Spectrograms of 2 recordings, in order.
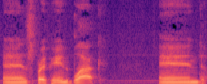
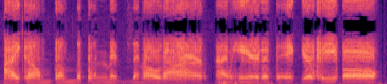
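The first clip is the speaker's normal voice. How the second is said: much lower, slow, distorted alien; 3 semitones lower, slower than usual. Pretend. Showing the toy's alien voice setting in a slow distorted voice. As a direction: drag it out like an invading alien. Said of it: "it also has alien voice".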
